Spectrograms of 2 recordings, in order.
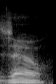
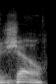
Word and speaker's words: Zhou: I mean, there's no way that Schwan and Zoe, or Zhou, I guess is the more correct way to pronounce it.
